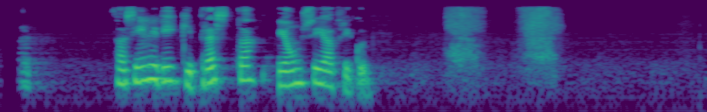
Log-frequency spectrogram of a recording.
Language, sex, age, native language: Icelandic, female, 60-69, Icelandic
